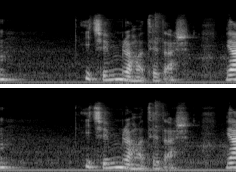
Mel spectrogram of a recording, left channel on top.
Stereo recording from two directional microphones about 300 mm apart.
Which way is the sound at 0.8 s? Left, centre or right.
Centre.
